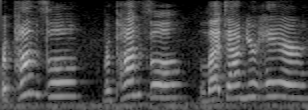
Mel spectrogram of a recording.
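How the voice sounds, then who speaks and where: A squeaky, put-on character voice at an extremely high pitch and a fairly slow pace, over clear background noise. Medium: read story.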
